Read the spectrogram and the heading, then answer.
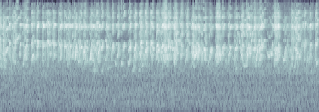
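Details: Lovebirds chirping during their daily routine: a busy, unbroken stream of thin, high twittering notes from several birds, loud and dense the whole way through.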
